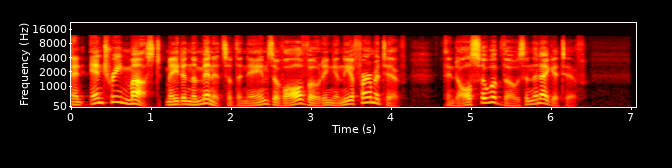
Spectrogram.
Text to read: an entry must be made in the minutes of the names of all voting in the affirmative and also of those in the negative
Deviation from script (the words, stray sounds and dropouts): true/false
true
